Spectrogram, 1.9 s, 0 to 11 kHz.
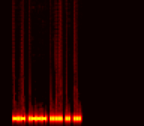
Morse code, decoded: KJ5IS

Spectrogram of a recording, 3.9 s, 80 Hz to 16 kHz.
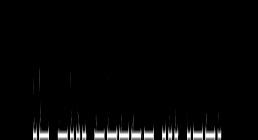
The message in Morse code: AB0SP

